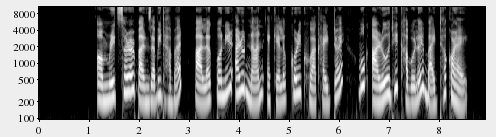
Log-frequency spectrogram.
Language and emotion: Assamese, happy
